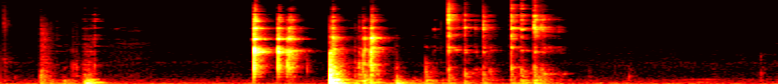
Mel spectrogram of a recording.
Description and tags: Putting a cup on a table and stirring in it
Putting a plate on the table, followed by a mug. Lastly some stirring in the cup. Self-recorded.
tea, spoon, coffee, mug, stirring, table, cup, stir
